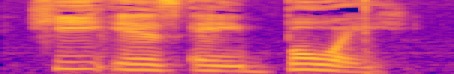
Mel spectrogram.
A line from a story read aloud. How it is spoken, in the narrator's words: he says slowly and firmly to Master Archer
